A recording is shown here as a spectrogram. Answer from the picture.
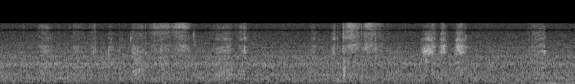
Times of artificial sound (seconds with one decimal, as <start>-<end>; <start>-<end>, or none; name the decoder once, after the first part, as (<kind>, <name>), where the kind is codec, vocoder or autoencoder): none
